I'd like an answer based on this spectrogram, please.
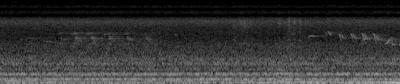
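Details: Swarming honeybees, thousands strong, near an electric line while a beekeeper stands still among them: a dense, even droning buzz, with short chirping bird notes late in the clip.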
